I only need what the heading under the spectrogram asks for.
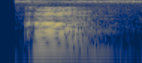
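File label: "come", Nigerian Pidgin, male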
